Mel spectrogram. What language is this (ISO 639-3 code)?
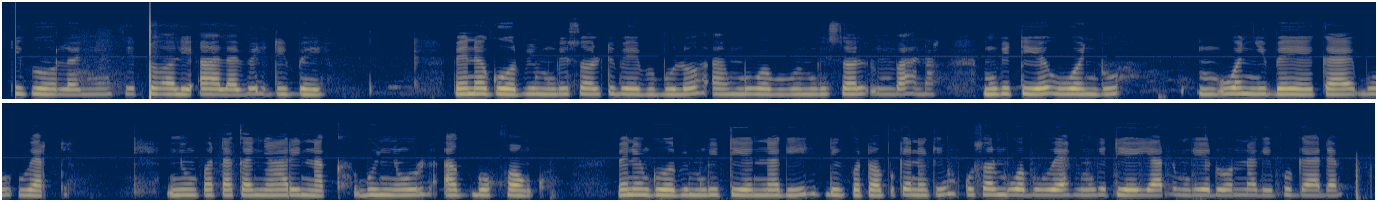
wol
